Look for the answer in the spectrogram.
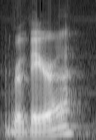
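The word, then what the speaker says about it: Riviera: Um, and then San Diego, California to Baja and the Mexican R- Rivera. Am I pronouncing that correctly? yeah.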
